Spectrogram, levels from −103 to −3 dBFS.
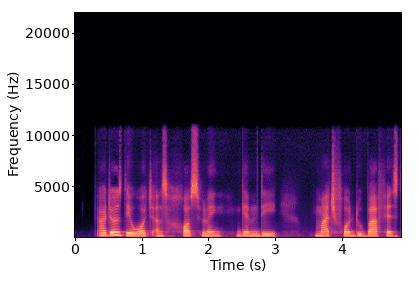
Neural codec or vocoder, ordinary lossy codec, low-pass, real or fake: codec, 24 kHz, 0.9 kbps, WavTokenizer, large speech release; none; 10.8 kHz; fake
